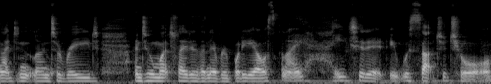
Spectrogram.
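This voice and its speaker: A woman with an Australian accent and a very deep, low pitch. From Australia (Sydney). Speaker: artist and actor. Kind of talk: personal testimony interview. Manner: hesitant, many fillers and repeats.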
